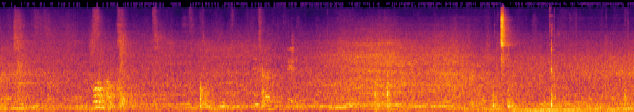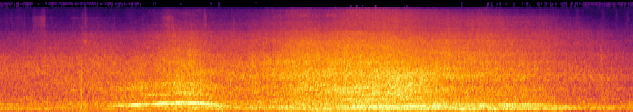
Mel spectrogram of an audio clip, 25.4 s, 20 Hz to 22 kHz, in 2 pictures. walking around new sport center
0:00.0 0:18.6

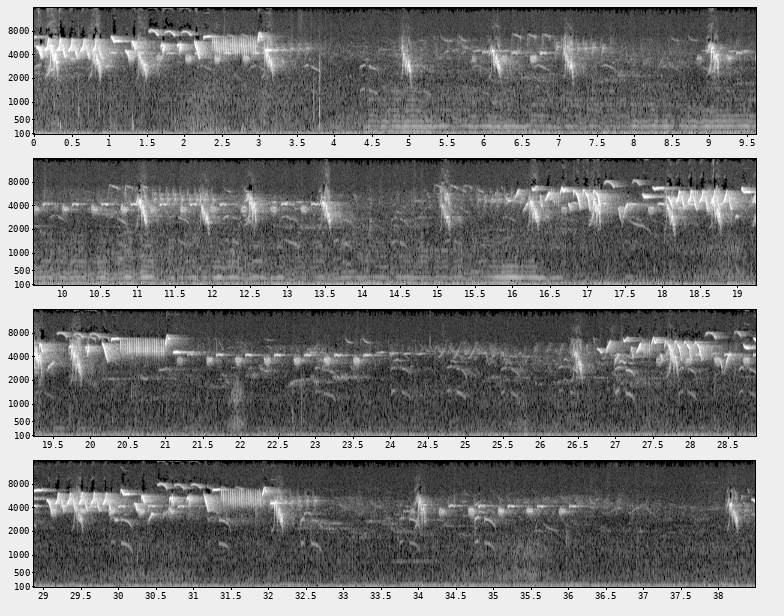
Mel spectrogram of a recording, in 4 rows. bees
0:00.1 0:19.9

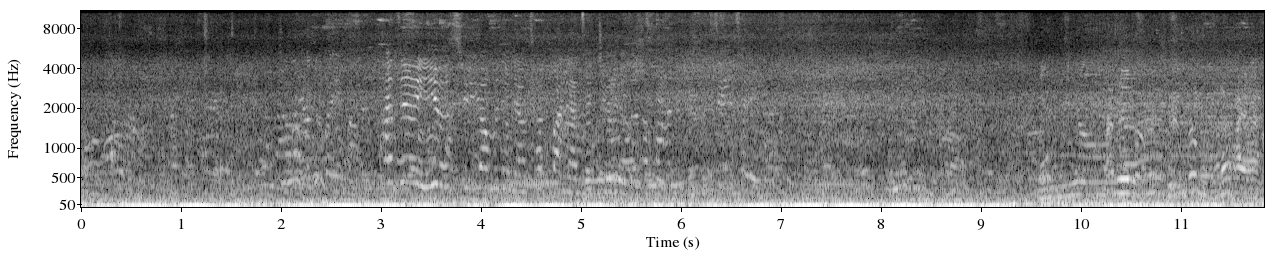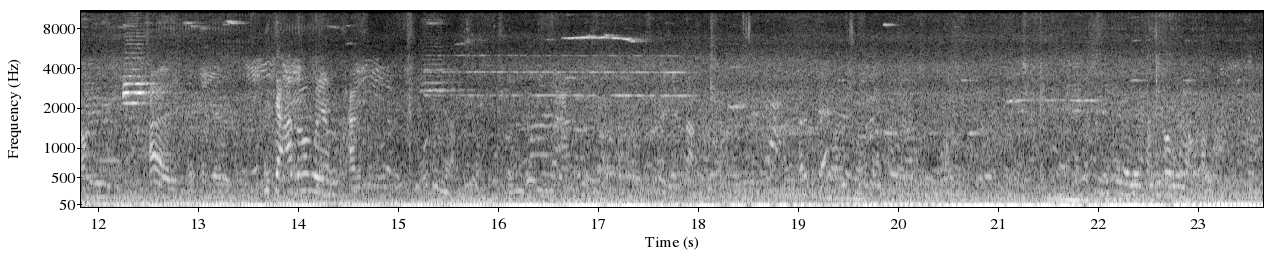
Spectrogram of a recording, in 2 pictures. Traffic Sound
0:05.6 0:23.6

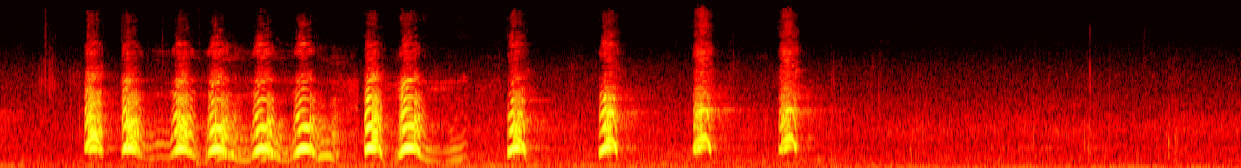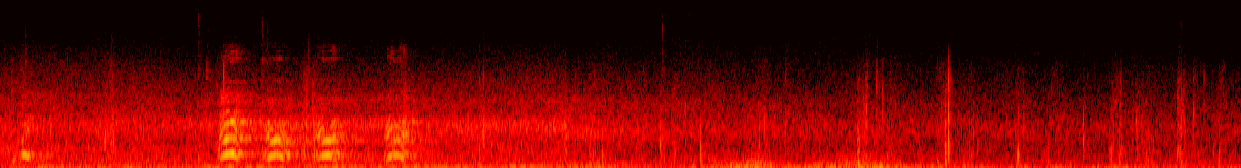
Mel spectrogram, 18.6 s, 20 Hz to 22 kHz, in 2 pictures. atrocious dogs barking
0:00.6 0:06.2, 0:10.9 0:12.6

